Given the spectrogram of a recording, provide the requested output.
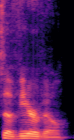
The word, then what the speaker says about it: Sevierville: It's Sevierville. That's how you say it.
